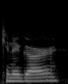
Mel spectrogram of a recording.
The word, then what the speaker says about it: Kinnegar: Yes, I believe it's pronounced Kinnegar, not the way Mark tried to pronounce it a couple of weeks ago.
